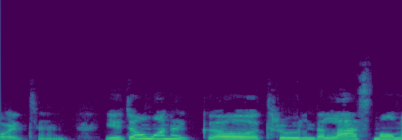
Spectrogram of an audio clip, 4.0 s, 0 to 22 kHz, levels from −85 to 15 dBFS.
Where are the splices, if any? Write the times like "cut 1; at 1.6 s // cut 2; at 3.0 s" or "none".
cut 1; at 3.1 s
